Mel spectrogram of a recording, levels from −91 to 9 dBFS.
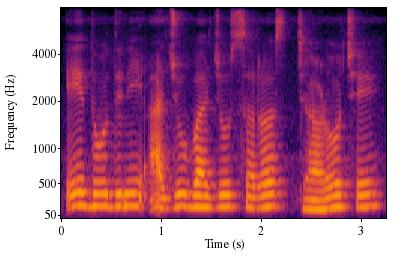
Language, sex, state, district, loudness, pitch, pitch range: Gujarati, female, Gujarat, Valsad, -17 LUFS, 170 Hz, 165-175 Hz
